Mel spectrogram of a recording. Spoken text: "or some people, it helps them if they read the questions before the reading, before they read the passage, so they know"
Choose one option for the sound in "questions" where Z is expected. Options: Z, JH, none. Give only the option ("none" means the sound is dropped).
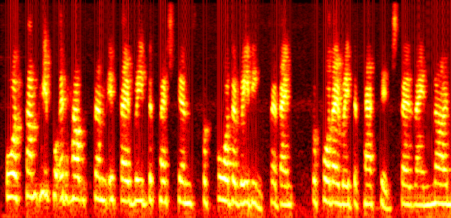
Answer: Z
